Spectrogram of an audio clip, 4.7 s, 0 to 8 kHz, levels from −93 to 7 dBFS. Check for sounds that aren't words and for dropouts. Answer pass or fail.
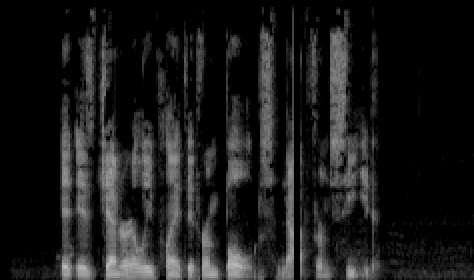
fail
